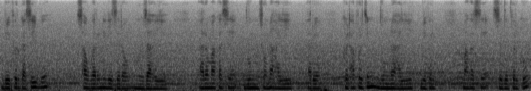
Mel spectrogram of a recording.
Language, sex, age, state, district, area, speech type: Bodo, male, 18-30, Assam, Chirang, urban, spontaneous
